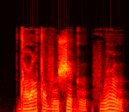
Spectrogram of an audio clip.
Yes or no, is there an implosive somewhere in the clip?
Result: no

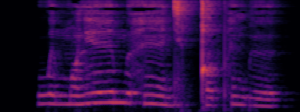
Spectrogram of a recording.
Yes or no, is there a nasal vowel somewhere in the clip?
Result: yes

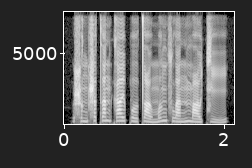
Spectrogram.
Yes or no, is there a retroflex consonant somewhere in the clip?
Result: yes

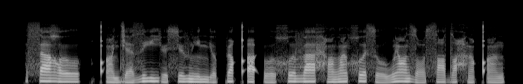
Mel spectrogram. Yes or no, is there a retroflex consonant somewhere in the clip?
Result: no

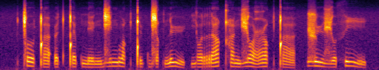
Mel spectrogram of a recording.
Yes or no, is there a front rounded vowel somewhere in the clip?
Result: yes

